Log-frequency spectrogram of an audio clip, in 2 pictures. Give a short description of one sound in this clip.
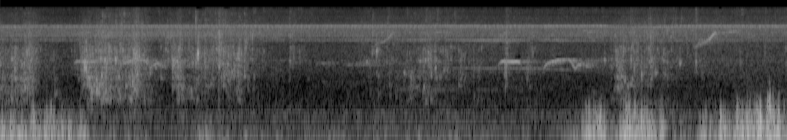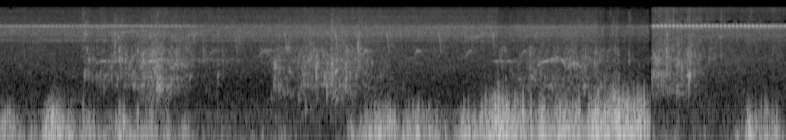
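Water splashes as a boy washes his hands in shallow water.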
